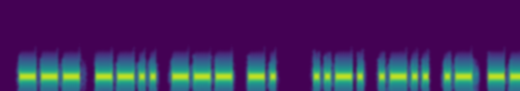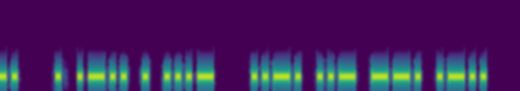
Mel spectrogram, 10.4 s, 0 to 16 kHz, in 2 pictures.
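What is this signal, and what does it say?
Morse code, heard as a keyed tone, about 22 wpm, 600 Hz. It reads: OZON FLAG ELEV FUGL
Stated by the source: Morse practice of short Danish words at 22 wpm, from CW med Gnister.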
